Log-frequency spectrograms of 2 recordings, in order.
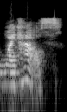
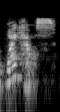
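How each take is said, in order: First: The stress is on the second word. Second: The stress is on the first word. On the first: "going to stress the noun" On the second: It names one specific well-known building. "you stress the first word"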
